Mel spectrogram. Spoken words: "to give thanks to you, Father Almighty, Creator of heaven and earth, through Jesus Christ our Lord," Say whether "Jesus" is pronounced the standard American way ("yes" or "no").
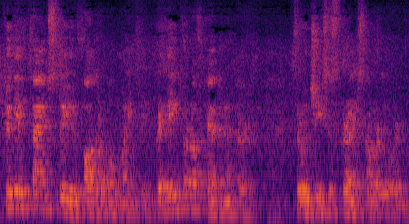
no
